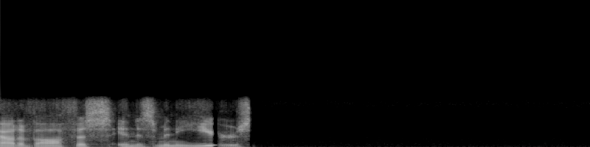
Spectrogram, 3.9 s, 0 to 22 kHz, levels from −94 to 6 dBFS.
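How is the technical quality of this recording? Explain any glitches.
The recording has two glitches, both in the second half of the first two seconds, and the sound then cuts out completely.

From 1.41 to 1.53 s there are lost AMR speech frames. About 40 ms of coded audio, consistent with two 20 ms frames, failed the decoder's integrity check. The wideband decoder concealed the gap by repeating the last good pitch and spectral shape at falling gain, so the speech briefly smears and dips before recovering.

From 1.66 s to the end there is an audio dropout to silence. The signal stops mid-flow and the remainder is silent, with no room tone or background. This is likely a lost input or broken link while the encoder kept writing empty samples. Anything spoken after that point is unrecoverable.

Before the faults, the wideband speech is clean and consistent with a high AMR-WB rate.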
